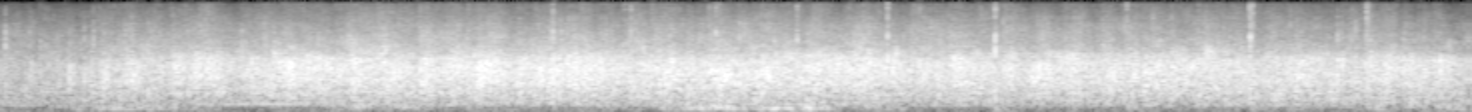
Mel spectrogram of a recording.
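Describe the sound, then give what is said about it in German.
An audience breaks into steady, sustained applause welcoming presenters, a dense wash of many hands clapping at an even loudness for several seconds without any voices standing out. “Herzlich willkommen und einen großen Applaus.”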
